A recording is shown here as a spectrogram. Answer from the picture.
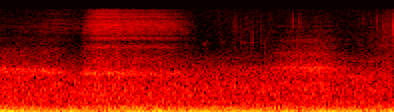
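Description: A short, breathy puff of air, like a snort, about half a second in and lasting under a second, over a steady low rumble.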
